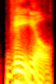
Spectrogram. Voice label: "veal", American

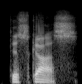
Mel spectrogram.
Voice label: "discuss", American

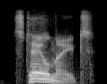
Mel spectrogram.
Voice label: "stalemate", British

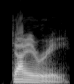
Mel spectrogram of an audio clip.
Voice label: "diary", American

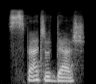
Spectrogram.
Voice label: "spatterdash", Indian

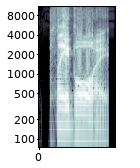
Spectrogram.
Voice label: "playboy", American

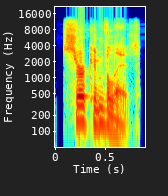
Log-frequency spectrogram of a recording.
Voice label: "circumvallate", American

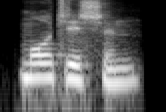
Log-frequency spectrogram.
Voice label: "mortician", Indian

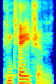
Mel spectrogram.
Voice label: "contagion", American

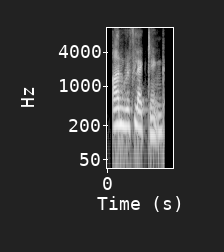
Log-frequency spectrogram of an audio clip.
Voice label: "Unreflecting", Indian

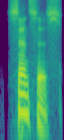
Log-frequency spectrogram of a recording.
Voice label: "census", American

